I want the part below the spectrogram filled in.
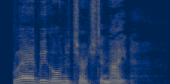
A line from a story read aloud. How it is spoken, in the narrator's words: Minnie sigh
